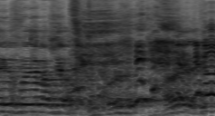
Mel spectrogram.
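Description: Chuckling laughter mixed with talk.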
